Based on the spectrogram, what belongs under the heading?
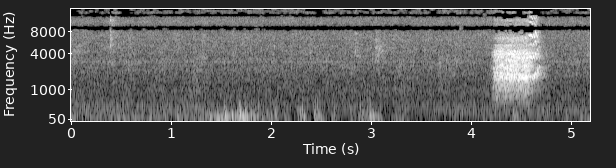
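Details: Young hand-raised cockatiels, almost fully weaned and on one feeding a day, give a brief, harsh, breathy hiss after some low thumping and handling noises.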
